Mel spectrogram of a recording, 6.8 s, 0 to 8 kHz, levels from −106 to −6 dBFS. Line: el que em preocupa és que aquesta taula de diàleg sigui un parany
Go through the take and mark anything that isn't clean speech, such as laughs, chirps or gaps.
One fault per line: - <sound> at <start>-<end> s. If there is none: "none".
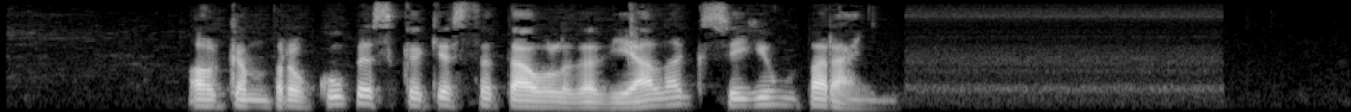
none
